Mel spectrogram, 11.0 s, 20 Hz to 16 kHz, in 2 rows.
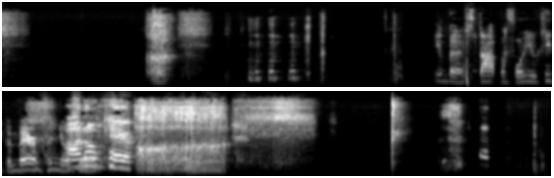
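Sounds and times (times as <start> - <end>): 
voice imitating a man's snoring with a rasping snort: 1.4 - 2.0, 6.8 - 8.4
speech: 4.4 - 8.0
brief throaty vocal sounds: 6.7 - 8.6.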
